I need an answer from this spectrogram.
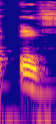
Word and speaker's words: of: of لو 2 f بس هنا f واحدة فاقولها of زي الفي كده. النطق بتاع الاف هنا زي الفي.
